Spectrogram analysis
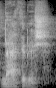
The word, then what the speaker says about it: Natchitoches: to spell it right it's spelled just like it sounds knacketish you don't know how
